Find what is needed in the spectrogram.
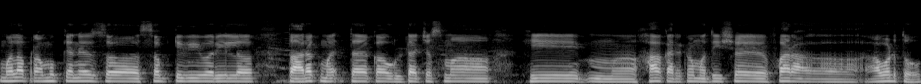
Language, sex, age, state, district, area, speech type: Marathi, male, 30-45, Maharashtra, Yavatmal, rural, spontaneous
